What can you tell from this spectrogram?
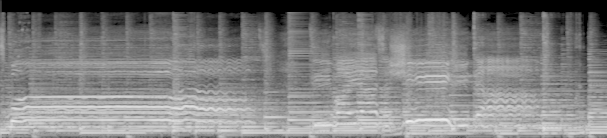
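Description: Live Christian worship song: a woman sings long held notes, some with vibrato, backed by keyboard, bass guitar and drums.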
